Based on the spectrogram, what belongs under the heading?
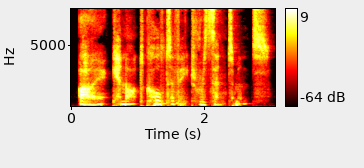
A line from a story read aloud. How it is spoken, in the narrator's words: the voice whispers through his skull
